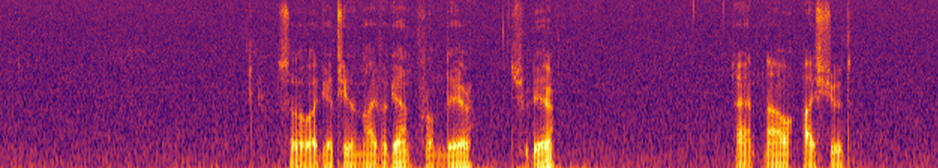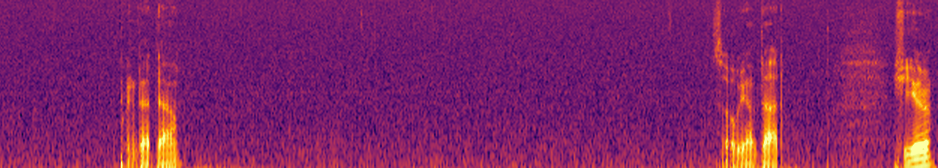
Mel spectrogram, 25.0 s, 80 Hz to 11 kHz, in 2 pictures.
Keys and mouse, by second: 0.6 KP_1, 14.2-16.4 drag, 15.5-17.4 right drag, 17.2-21.4 drag, 19.3-21.4 right drag.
